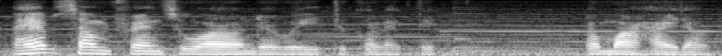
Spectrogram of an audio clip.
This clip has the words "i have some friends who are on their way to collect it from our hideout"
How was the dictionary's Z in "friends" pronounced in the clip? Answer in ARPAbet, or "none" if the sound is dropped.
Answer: S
